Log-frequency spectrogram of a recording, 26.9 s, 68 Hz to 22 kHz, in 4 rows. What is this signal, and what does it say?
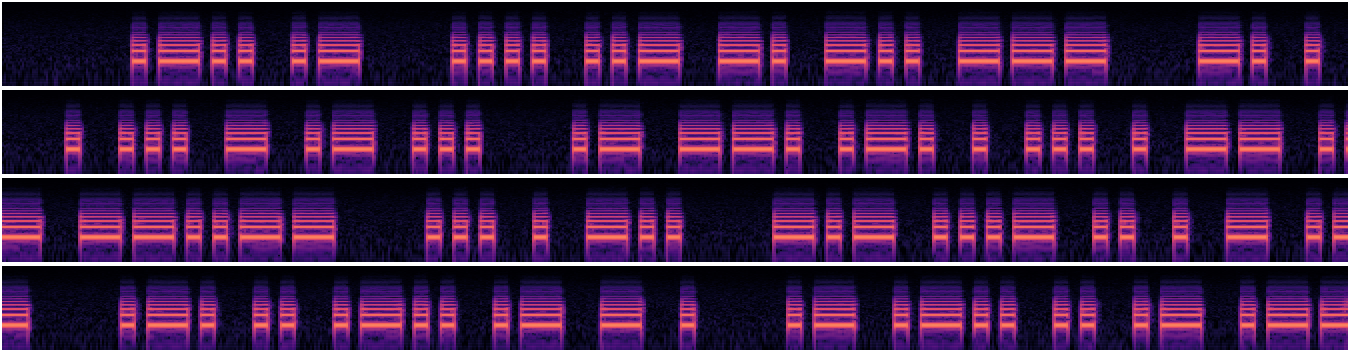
Morse code, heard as electronic beeps, machine-sent, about 18 wpm, 380 Hz. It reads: LA HUNDO NE ESTAS AGRESEMA, SED KVIETA RILATE …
